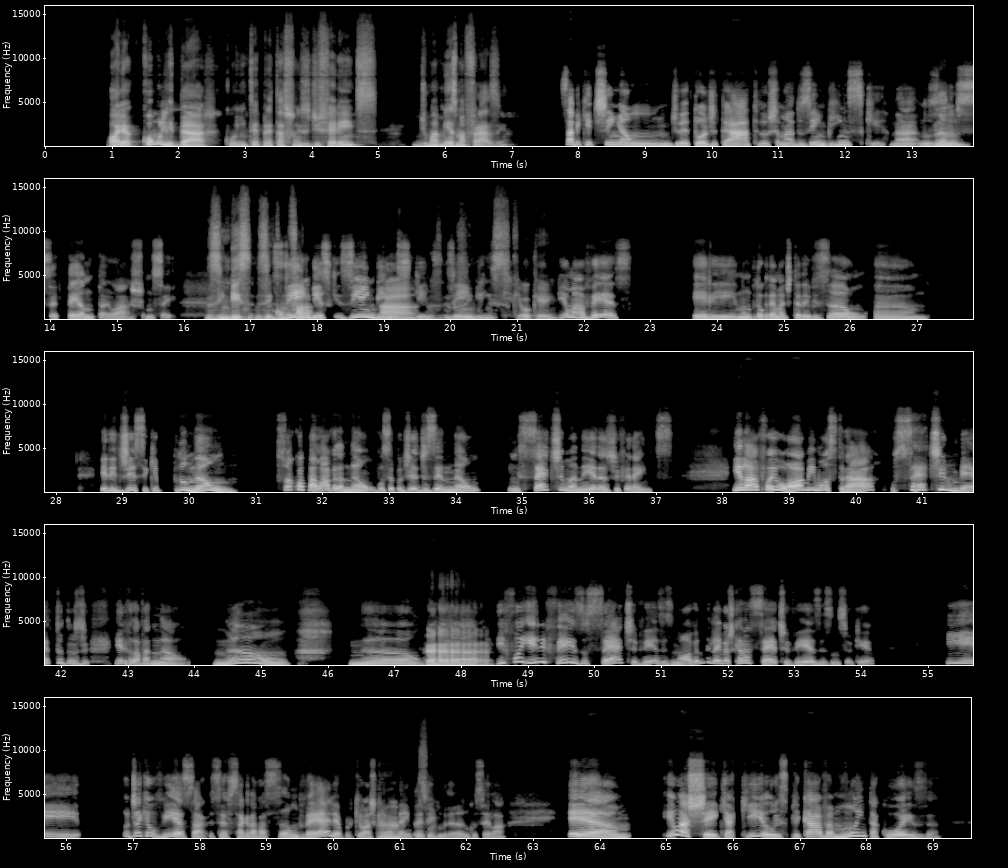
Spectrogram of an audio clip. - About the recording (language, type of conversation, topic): Portuguese, podcast, Como lidar com interpretações diferentes de uma mesma frase?
- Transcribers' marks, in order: put-on voice: "Não, não, não, não"; laugh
